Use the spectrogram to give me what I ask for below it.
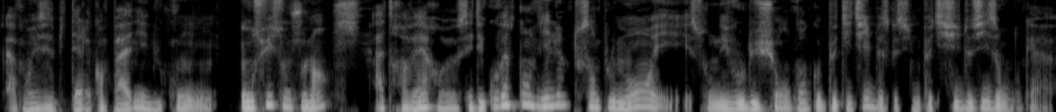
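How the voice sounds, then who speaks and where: A young man with vocal fry and a morning voice, chatting casually to camera as a vlogger in a rambling, self-correcting way. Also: fairly high pitch, very fast, dark tone, dry recording. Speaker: manga vlogger.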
